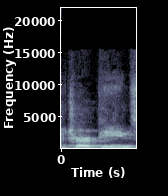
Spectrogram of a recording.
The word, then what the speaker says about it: terpene: I I pronounce the the the long e, the tarpen.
